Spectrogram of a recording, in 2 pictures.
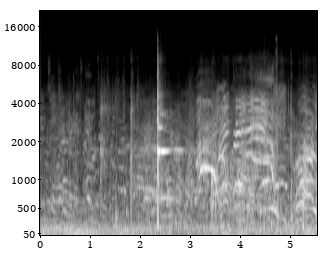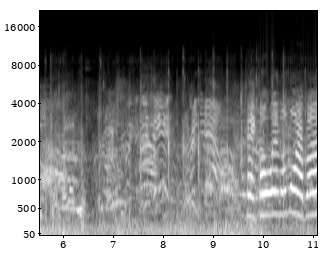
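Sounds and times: spectators yelling: 2.2s - 6.4s
metal bat hitting ball: 2.3s - 3.1s.

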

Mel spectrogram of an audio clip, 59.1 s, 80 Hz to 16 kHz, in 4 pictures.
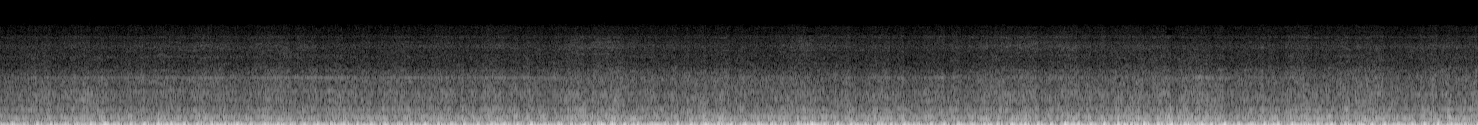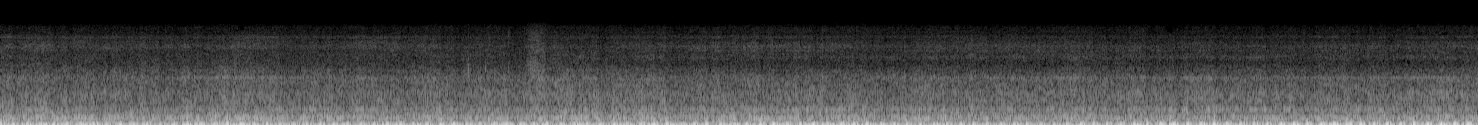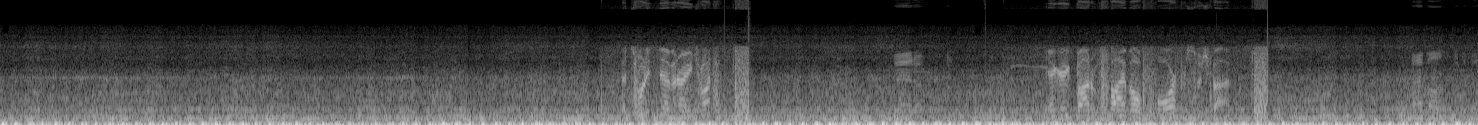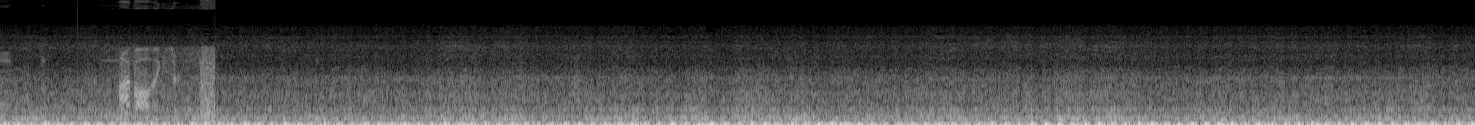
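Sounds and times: faint hum: 0.0s - 59.0s
train idling rumble: 26.8s - 46.5s.

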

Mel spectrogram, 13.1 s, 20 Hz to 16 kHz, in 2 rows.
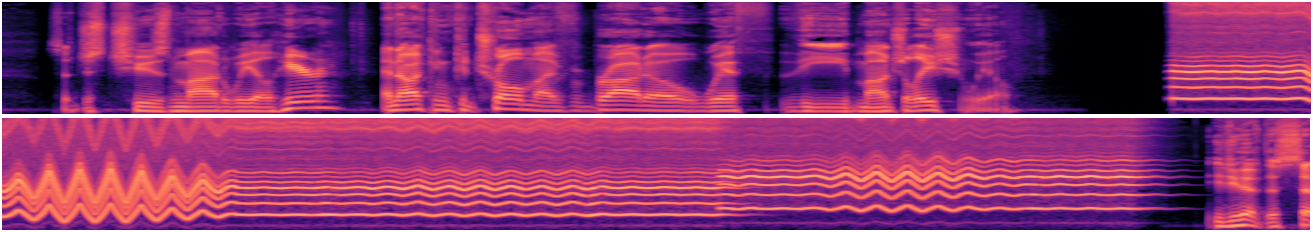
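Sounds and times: sampled voice imitating a trumpet: 5.8s - 12.5s.

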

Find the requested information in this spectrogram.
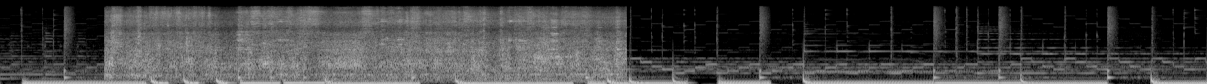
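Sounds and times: background music: 0.0s - 12.0s
pressure washer jet hissing: 1.1s - 6.3s.

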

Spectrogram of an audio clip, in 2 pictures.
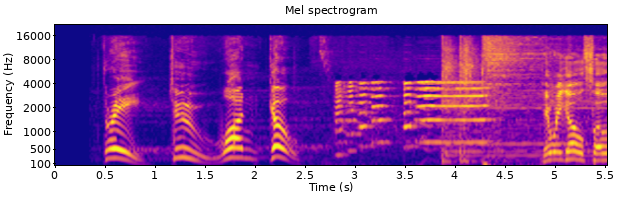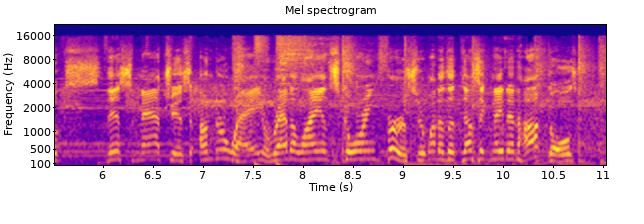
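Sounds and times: trumpet-like bugle call: 2.8s - 4.7s.

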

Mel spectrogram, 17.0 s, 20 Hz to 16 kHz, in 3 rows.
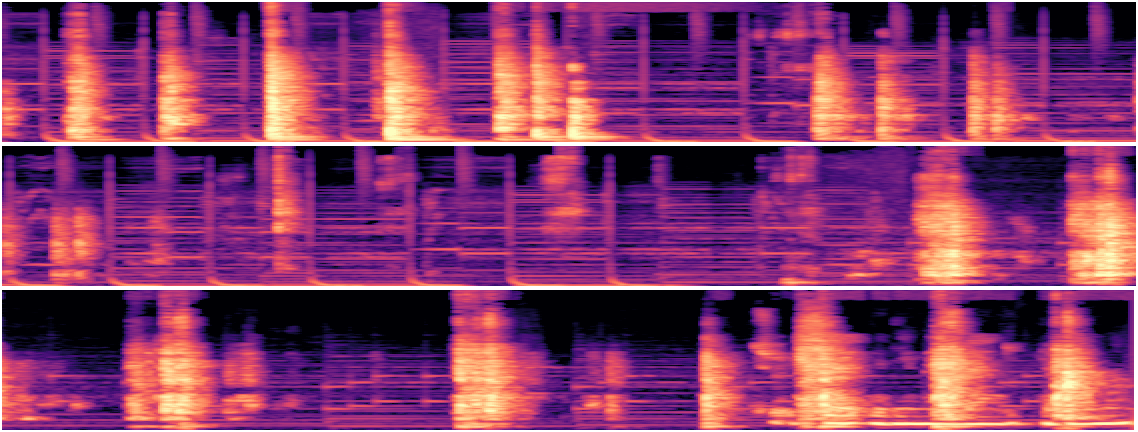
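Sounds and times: scissors cutting fabric: 3.8s - 4.3s, 7.0s - 8.7s, 9.6s - 11.4s, 14.9s - 16.8s.

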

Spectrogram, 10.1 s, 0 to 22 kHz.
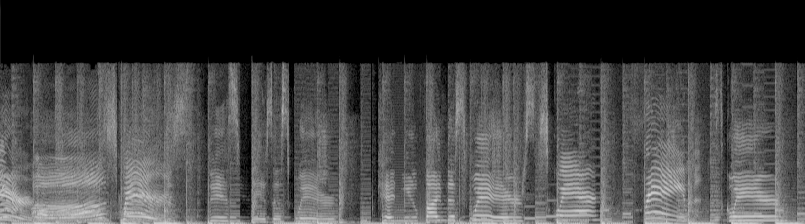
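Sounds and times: high cartoon voice singing: 0.0s - 4.2s, 4.8s - 9.8s
upbeat backing music: 0.0s - 10.0s.

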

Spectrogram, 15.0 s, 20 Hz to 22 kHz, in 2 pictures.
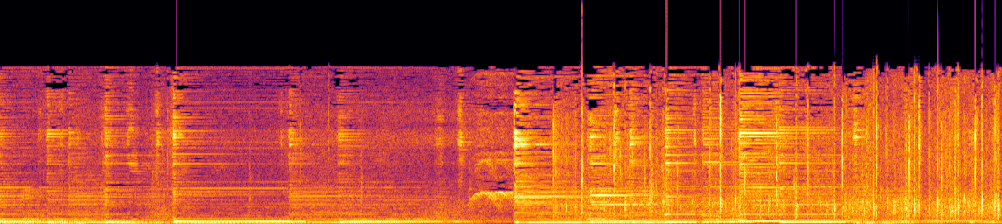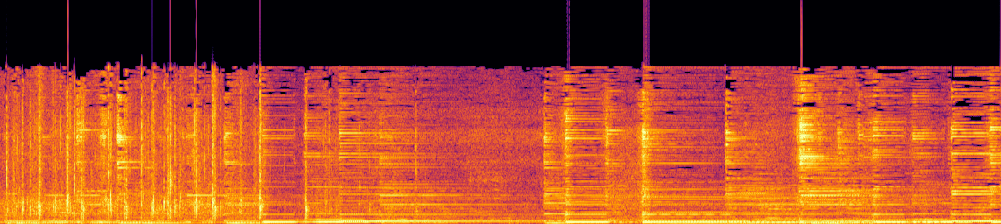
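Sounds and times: acoustic guitars strumming: 0.0s - 15.0s.

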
